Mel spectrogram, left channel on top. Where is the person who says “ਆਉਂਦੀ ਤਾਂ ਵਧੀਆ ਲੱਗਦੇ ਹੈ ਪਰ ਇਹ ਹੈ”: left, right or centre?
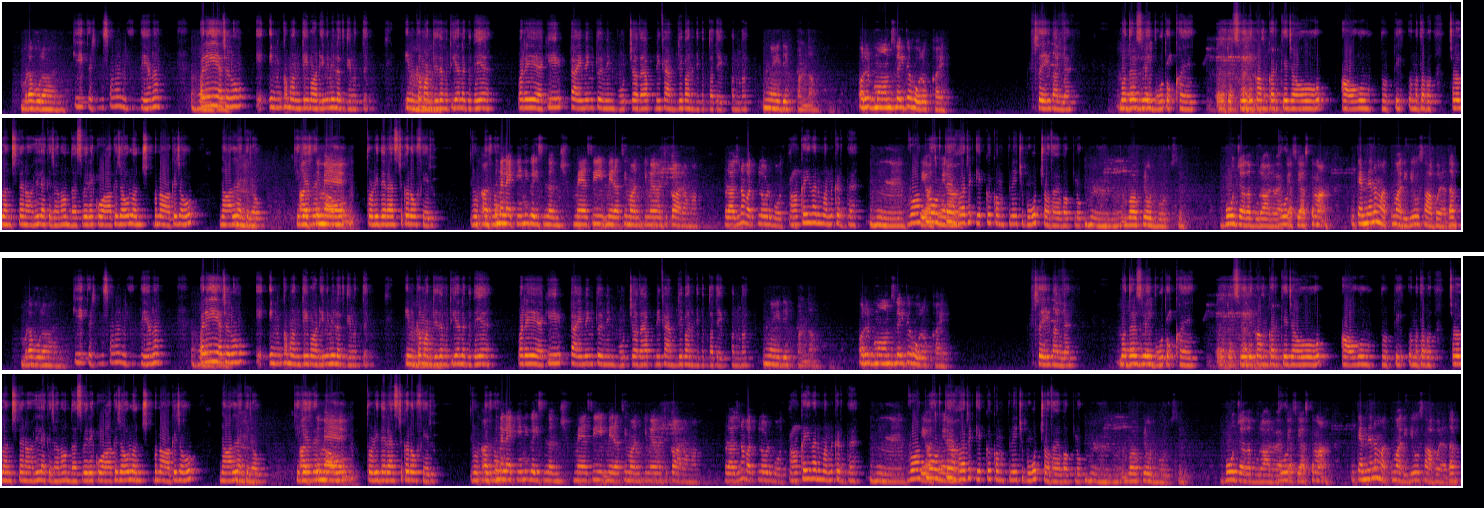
Left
